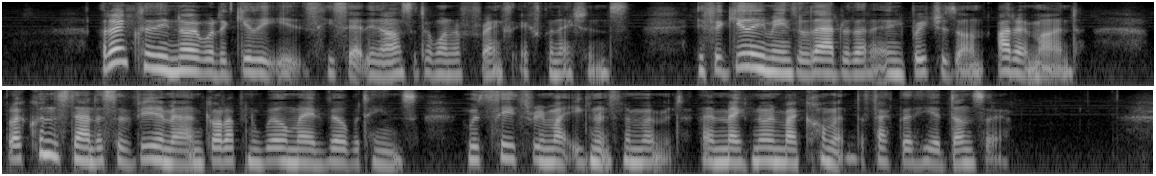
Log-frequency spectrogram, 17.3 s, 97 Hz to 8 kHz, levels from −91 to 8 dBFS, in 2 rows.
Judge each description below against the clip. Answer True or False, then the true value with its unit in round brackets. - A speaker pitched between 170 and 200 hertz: True (190 Hz)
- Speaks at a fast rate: True (220 wpm)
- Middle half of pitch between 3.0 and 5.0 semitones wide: False (2.4 semitones)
